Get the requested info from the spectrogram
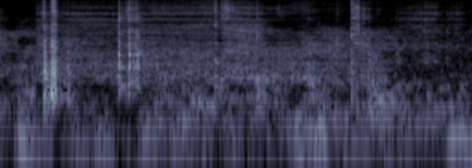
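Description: Strands of sitabhog dough sizzling steadily in hot oil in an aluminium kadai. A slotted metal skimmer clinks against the pan about six times as the strands are stirred and lifted, loudest in the first two seconds.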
